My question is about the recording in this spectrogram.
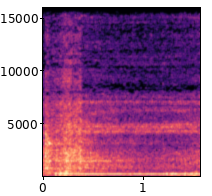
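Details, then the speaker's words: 2003 Toyota Corolla XLi petrol, won't start since clutch plates were installed; weak battery boosted from a tractor, cranked with petrol poured in: it catches briefly with a rough flutter, then dies as the fuel burns off. "ہے نا start ہو چکی ہے اچھا میں self لگاتا ہوں اپ ہلکی سی raise دیجیے گا بس اتنا ایک پیٹرول تھا جتنا جو ہے نا جل گیا"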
